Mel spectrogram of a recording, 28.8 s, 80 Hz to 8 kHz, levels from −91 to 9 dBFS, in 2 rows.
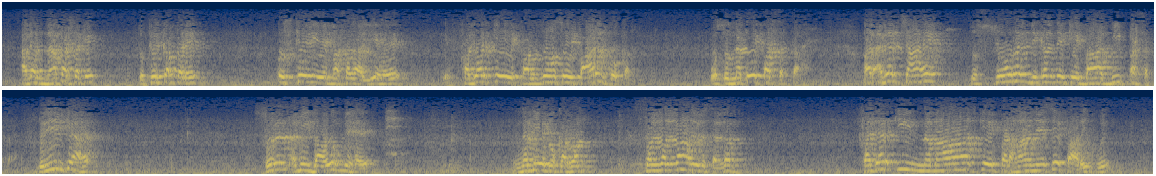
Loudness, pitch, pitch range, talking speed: -11 LUFS, 195 Hz, 160-220 Hz, 125 wpm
